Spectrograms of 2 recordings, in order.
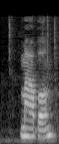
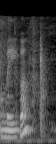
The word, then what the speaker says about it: Mabon: I was going to try and do the seasonal ritual for Mabon or Mabon, depending on how you say it, because that is, of course, coming up.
